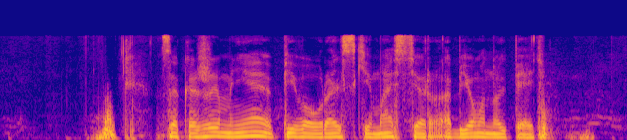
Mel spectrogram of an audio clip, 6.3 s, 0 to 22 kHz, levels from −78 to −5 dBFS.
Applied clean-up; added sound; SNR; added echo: none; none; none; none.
